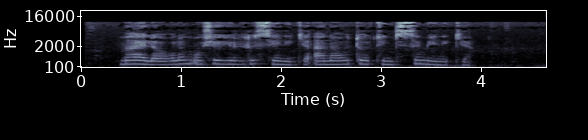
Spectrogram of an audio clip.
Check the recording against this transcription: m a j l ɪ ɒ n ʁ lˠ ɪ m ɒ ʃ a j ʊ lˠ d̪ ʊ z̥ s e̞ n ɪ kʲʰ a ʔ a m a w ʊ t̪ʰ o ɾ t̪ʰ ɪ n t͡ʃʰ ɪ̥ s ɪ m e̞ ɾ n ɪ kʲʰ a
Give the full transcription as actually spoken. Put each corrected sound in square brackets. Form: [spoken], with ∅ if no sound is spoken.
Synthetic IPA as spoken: m a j l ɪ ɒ [∅] ʁ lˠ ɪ m [o] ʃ a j ʊ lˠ d̪ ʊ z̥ s e̞ n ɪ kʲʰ a ʔ a [n] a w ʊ t̪ʰ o ɾ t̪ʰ ɪ n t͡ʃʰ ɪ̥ s ɪ m e̞ [∅] n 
